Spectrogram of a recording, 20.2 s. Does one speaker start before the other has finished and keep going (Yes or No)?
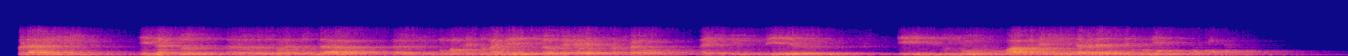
Yes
